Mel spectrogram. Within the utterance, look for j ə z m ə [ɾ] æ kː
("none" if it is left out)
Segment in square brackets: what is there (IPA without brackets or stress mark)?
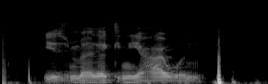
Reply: ɾ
